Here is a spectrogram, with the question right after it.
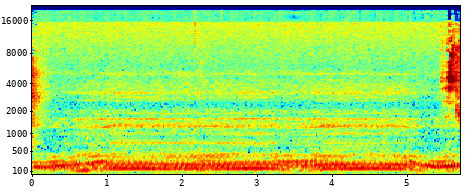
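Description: An off-road vehicle's engine strains up a wet, rutted hill at Tallarook. It gives a steady low mid-pitched drone with small shifts in load and no talking.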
